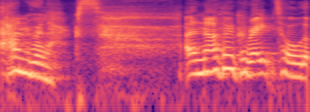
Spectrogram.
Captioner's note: exhaling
